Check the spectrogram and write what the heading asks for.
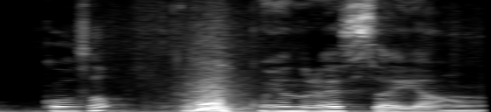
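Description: A woman speaking Korean, with a brief rasp of a jacket zipper about a second in.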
